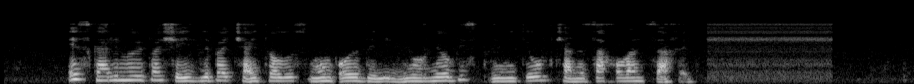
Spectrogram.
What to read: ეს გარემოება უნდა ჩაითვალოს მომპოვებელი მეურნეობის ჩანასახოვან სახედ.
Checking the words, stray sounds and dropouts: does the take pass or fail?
fail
